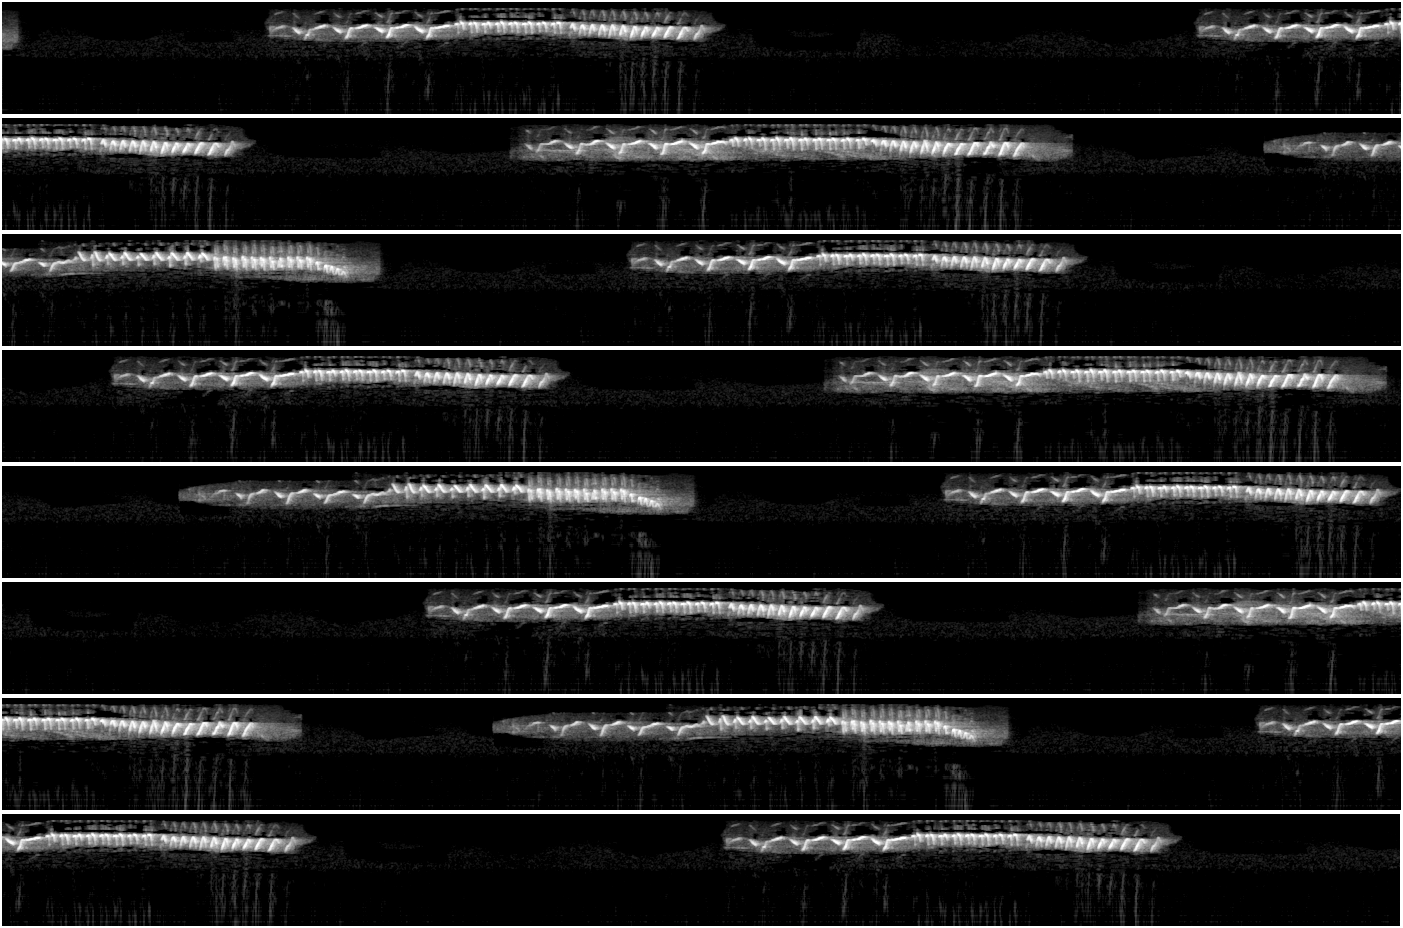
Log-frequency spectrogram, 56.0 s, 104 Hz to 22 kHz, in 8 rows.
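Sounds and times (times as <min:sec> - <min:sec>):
warbler singing buzzy song: 0:00.8 - 0:04.4, 0:05.2 - 0:08.8, 0:09.5 - 0:12.5, 0:13.3 - 0:16.0, 0:16.6 - 0:20.1, 0:21.4 - 0:24.4, 0:25.1 - 0:28.0, 0:28.9 - 0:31.5, 0:32.2 - 0:35.8, 0:37.0 - 0:40.0, 0:40.6 - 0:43.6, 0:44.4 - 0:47.1, 0:47.7 - 0:51.2, 0:52.5 - 0:55.5.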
